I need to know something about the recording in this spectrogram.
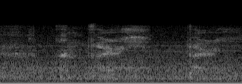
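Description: A man whispering a few breathy words close to the microphone over a steady background hiss.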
